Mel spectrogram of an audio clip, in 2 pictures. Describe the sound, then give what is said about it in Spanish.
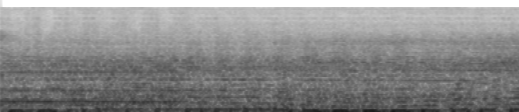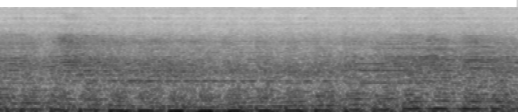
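Trucks make a heavy, continuous rumble: a loud low drone with a steady tonal hum running underneath, unbroken across the whole stretch. “Camiones.”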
